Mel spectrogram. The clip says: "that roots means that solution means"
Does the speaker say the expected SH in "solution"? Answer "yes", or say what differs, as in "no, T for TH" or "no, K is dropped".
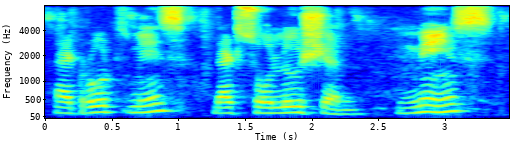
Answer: yes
